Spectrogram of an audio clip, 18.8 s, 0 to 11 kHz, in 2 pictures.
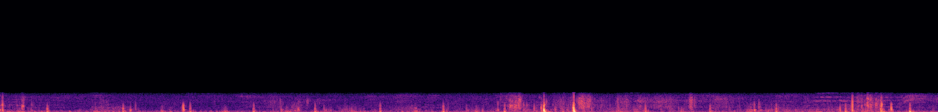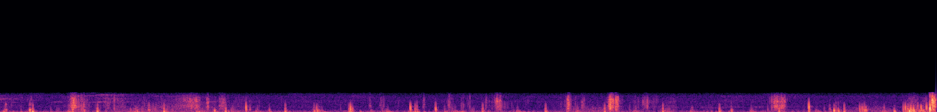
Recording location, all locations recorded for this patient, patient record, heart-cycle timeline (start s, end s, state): tricuspid valve (TV)
aortic valve (AV)+pulmonary valve (PV)+tricuspid valve (TV)+mitral valve (MV)
#Age: Child
#Sex: Male
#Height: 115.0 cm
#Weight: 23.5 kg
#Pregnancy status: False
#Murmur: Absent
#Murmur locations: nan
#Most audible location: nan
#Systolic murmur timing: nan
#Systolic murmur shape: nan
#Systolic murmur grading: nan
#Systolic murmur pitch: nan
#Systolic murmur quality: nan
#Diastolic murmur timing: nan
#Diastolic murmur shape: nan
#Diastolic murmur grading: nan
#Diastolic murmur pitch: nan
#Diastolic murmur quality: nan
#Outcome: Abnormal
#Campaign: 2015 screening campaign
0.00	0.63	unannotated
0.63	0.94	diastole
0.94	1.08	S1
1.08	1.14	systole
1.14	1.30	S2
1.30	1.60	diastole
1.60	1.70	S1
1.70	1.80	systole
1.80	1.96	S2
1.96	2.24	diastole
2.24	2.34	S1
2.34	2.49	systole
2.49	2.59	S2
2.59	2.86	diastole
2.86	3.04	S1
3.04	3.14	systole
3.14	3.24	S2
3.24	3.52	diastole
3.52	3.64	S1
3.64	3.76	systole
3.76	3.86	S2
3.86	4.14	diastole
4.14	4.24	S1
4.24	4.40	systole
4.40	4.49	S2
4.49	4.76	diastole
4.76	4.88	S1
4.88	5.02	systole
5.02	5.14	S2
5.14	5.44	diastole
5.44	5.60	S1
5.60	5.70	systole
5.70	5.86	S2
5.86	6.16	diastole
6.16	6.32	S1
6.32	6.42	systole
6.42	6.54	S2
6.54	6.82	diastole
6.82	6.98	S1
6.98	7.07	systole
7.07	7.20	S2
7.20	7.47	diastole
7.47	7.63	S1
7.63	7.73	systole
7.73	7.86	S2
7.86	8.16	diastole
8.16	8.30	S1
8.30	8.40	systole
8.40	8.53	S2
8.53	8.76	diastole
8.76	8.92	S1
8.92	9.02	systole
9.02	9.18	S2
9.18	9.40	diastole
9.40	9.53	S1
9.53	9.66	systole
9.66	9.78	S2
9.78	10.06	diastole
10.06	10.22	S1
10.22	10.32	systole
10.32	10.46	S2
10.46	10.71	diastole
10.71	10.86	S1
10.86	10.98	systole
10.98	11.09	S2
11.09	11.34	diastole
11.34	18.75	unannotated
